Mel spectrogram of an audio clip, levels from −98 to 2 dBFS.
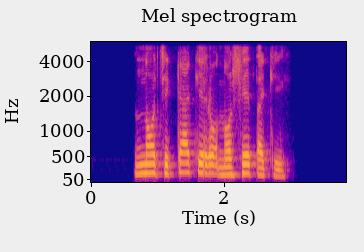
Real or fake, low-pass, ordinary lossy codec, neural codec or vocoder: fake; 5.4 kHz; AAC, 48 kbps; codec, 16 kHz, 8 kbps, FunCodec, trained on Chinese and English, 25 frames a second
